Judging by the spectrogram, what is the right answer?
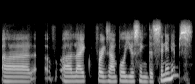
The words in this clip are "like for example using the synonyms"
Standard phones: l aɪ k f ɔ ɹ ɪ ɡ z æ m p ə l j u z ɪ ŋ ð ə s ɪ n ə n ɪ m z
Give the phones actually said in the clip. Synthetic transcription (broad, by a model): l aɪ k f ɔ ɹ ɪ ɡ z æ m p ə l j u s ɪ ŋ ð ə s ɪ n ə n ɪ m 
